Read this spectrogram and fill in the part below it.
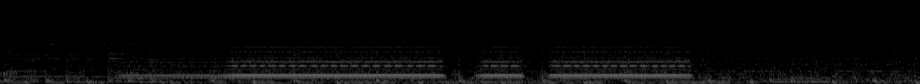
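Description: A Baldwin six-wheel steam locomotive in Transport Fever hauls a 75% load up a steep incline, its whistle sounding in long sustained blasts with brief breaks over a low rumbling background.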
